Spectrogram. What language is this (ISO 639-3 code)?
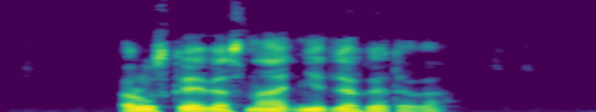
bel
